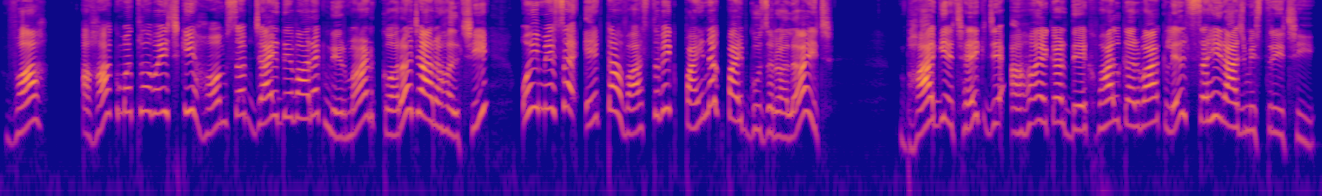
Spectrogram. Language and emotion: Maithili, surprised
